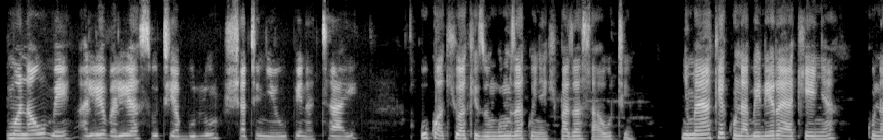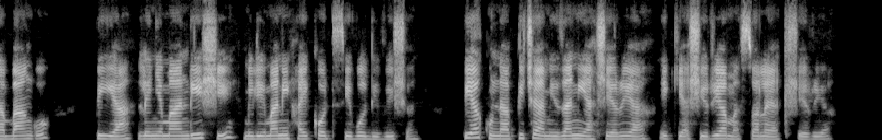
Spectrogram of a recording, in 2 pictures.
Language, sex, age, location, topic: Swahili, female, 18-24, Kisii, government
